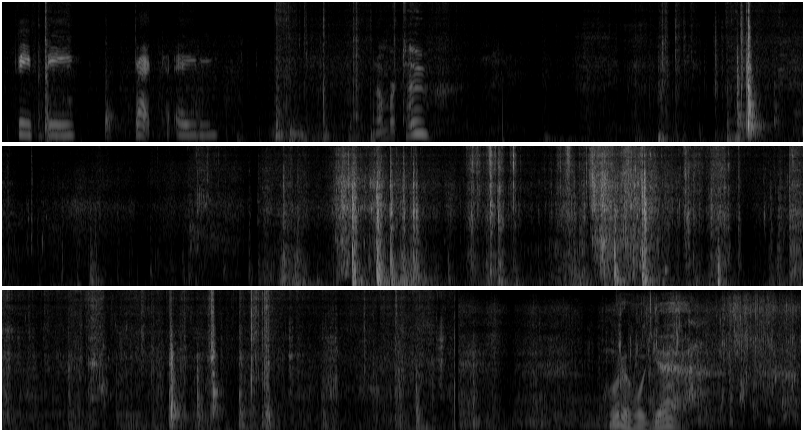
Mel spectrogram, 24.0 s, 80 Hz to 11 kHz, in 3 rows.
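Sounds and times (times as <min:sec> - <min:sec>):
water splashing: 0:11.2 - 0:17.6, 0:21.5 - 0:24.0.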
